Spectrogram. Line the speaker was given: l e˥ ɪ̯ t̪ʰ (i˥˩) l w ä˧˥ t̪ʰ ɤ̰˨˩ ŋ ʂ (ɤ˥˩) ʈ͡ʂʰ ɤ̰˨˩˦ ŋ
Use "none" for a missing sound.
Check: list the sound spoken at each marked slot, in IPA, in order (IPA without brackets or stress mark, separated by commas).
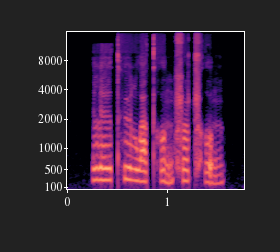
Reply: y˥˩, ɤ˥˩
